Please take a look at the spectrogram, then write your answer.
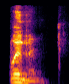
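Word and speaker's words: women: এটা যদি প্লুরালে হয় একই স্পেলিং থাকে বাট উচ্চারণটা চেঞ্জ হয়, যেমন এটা হচ্ছে এরকম ওয়েমেন, ওয়েমেন, ওয়েমেন, এই হচ্ছে সাবজেক্ট।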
